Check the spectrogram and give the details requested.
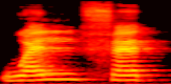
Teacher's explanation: We should take care of the hams in the ta, and the hams also and rakhawa in the letter ha. So we pronounce the hams in the ta first, and then we pronounce the ha with its rakhawa and hams.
